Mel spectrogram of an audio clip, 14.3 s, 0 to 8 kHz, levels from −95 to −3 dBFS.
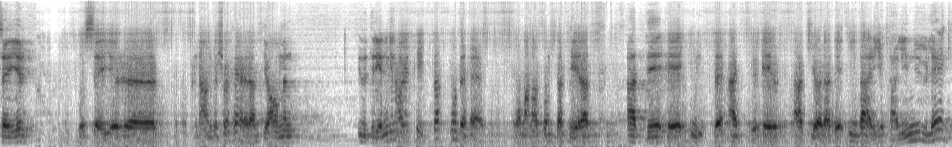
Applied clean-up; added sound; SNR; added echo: neural separator model SepFormer DNS4.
